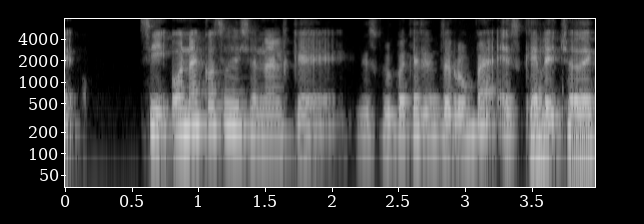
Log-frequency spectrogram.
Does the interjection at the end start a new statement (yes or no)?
no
